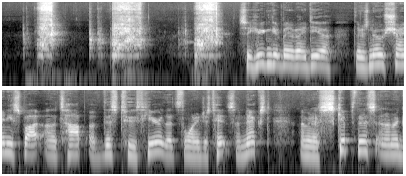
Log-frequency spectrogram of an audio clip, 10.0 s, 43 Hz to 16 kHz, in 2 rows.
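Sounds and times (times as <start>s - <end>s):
file rasping on saw teeth: 0.3s - 2.8s.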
